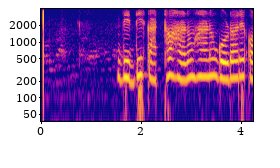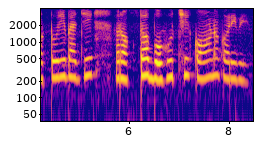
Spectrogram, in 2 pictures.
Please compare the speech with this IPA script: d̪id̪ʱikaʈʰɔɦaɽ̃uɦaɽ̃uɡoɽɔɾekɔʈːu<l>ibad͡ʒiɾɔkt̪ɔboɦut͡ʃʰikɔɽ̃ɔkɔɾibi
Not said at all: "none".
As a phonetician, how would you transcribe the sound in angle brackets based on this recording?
ɾ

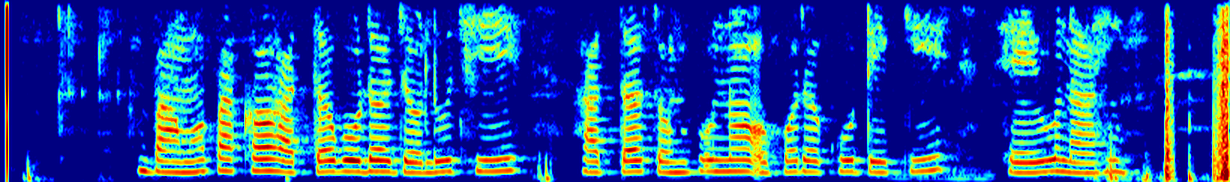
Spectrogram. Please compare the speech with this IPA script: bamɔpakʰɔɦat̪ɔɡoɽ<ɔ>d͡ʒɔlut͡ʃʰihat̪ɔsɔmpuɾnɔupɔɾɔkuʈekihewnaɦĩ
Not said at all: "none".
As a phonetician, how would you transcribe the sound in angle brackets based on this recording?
ɔ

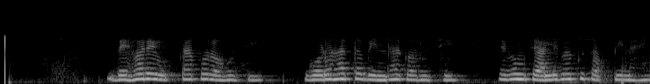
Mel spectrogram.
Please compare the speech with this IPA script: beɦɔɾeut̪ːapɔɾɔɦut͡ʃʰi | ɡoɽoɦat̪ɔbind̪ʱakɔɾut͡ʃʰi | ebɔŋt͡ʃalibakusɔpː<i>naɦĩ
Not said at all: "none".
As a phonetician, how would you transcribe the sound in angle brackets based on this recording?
i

